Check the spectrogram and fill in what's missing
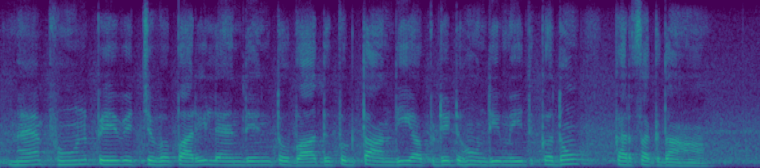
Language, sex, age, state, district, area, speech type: Punjabi, male, 18-30, Punjab, Bathinda, rural, read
